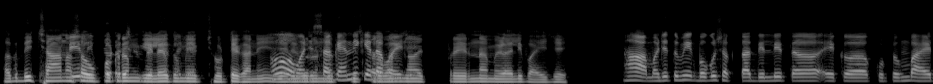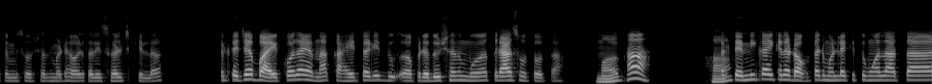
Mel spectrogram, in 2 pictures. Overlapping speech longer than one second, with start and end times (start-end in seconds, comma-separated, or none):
0.7-1.9, 2.7-4.2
